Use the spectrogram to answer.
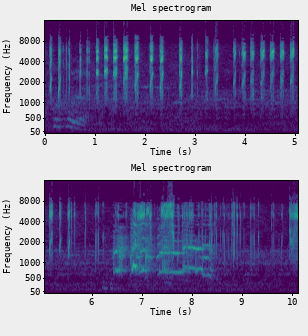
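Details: Swiftlet house lure in the 'karindanga' style: a long, rapid series of short, high chirps, briefly broken by a rougher, buzzy chattering burst with tonal notes before the chirps resume.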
